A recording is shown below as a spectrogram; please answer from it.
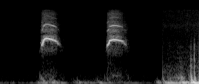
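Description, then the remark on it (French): Two sharp, high-pitched whistles from a person imitating a marmot's alarm call, each about a third of a second, evenly spaced, followed by a burst of low rustling or breath noise. “est-ce que tu as appris avec toutes ces années à imiter le sifflement de la marmotte Tu vois vraiment que je.”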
